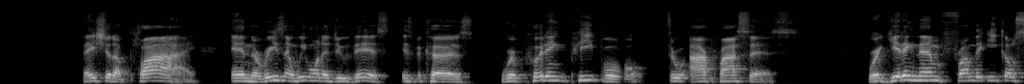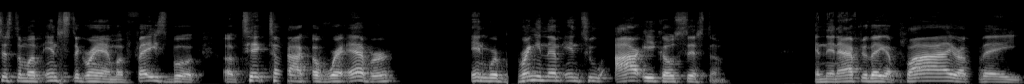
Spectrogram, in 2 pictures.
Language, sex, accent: English, male, American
